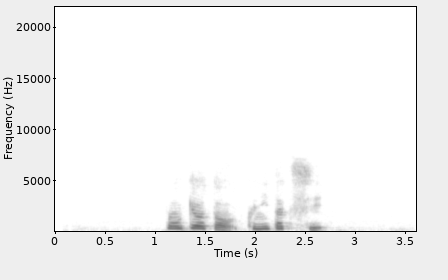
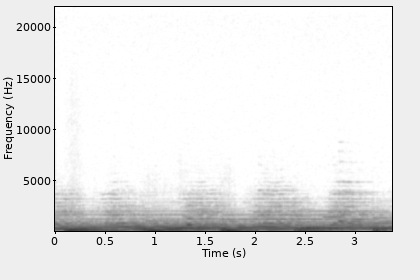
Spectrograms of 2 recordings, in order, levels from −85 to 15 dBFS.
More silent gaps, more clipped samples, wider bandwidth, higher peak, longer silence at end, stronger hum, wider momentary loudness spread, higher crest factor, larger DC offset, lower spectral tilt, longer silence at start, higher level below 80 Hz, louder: neither; neither; first, 7.2 kHz vs 4.3 kHz; second, -22 dBFS vs -6 dBFS; first, 0.95 s vs 0 s; neither; first, 10 LU vs 4 LU; about the same, 16 dB vs 12 dB; neither; second, -5.5 dB/octave vs -12 dB/octave; first, 1.15 s vs 0 s; second, -84 dBFS vs -34 dBFS; second, -36 LUFS vs -19 LUFS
